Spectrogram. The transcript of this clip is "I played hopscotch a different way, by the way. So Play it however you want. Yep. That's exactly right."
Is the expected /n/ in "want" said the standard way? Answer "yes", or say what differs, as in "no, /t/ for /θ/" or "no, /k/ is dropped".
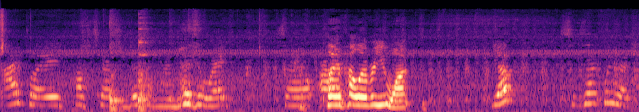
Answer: yes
